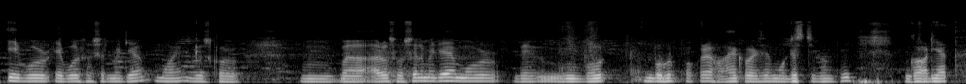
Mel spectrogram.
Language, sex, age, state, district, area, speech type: Assamese, male, 45-60, Assam, Nagaon, rural, spontaneous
